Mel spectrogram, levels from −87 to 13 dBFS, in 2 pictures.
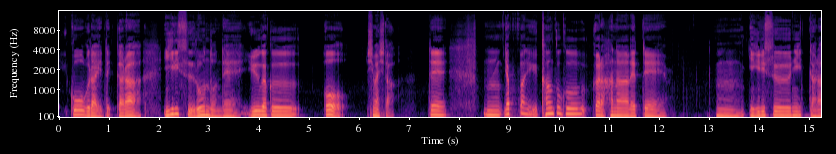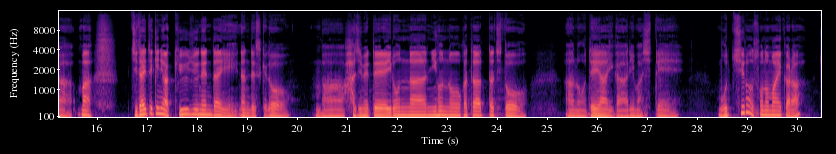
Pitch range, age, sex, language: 110-145 Hz, 40-59, male, Japanese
